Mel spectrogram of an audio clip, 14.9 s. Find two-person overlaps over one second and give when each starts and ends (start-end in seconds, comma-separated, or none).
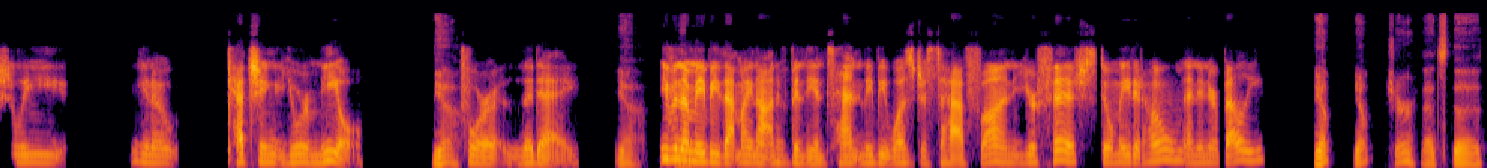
none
